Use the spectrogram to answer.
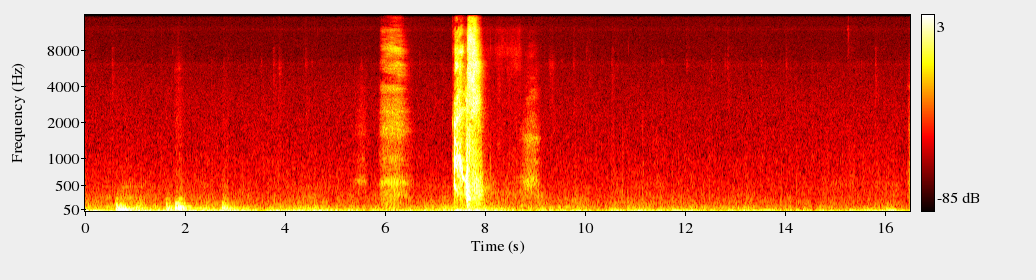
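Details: Soft sniffs, quick in-breath, one sharp explosive sneeze, then quiet breathing, from an adult with recurring mild colds over recent weeks, nose not very stuffy but feeling sneezy; sneezing.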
